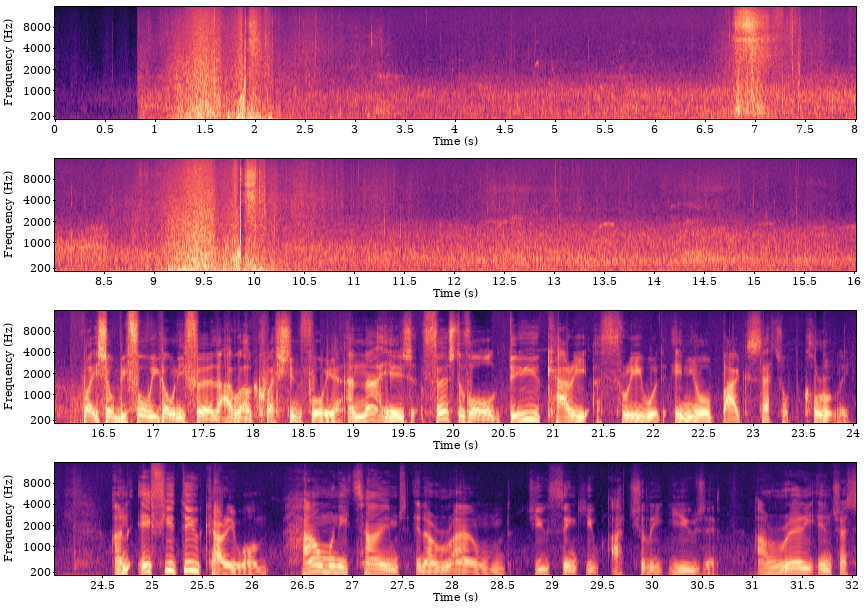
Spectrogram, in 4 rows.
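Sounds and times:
wind rumbling on microphone: 0.0 - 18.9.

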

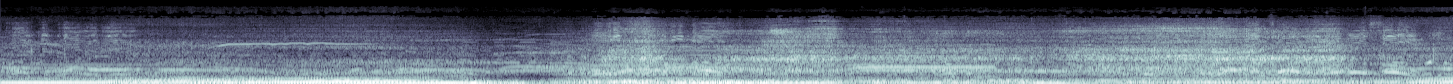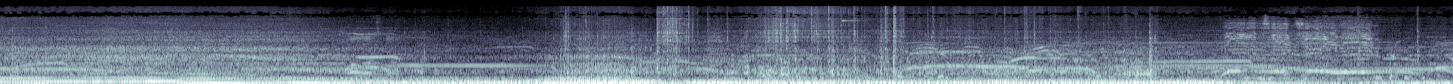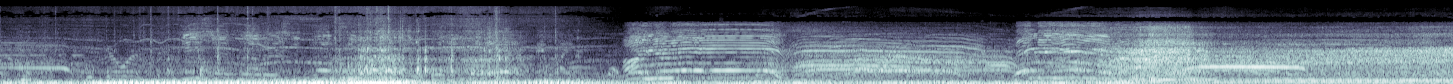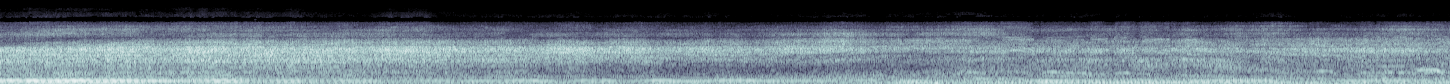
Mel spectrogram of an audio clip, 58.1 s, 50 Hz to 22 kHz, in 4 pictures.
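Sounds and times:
voices: 0.0 - 42.4, 52.8 - 58.0
truck engine revving: 0.0 - 58.0.

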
